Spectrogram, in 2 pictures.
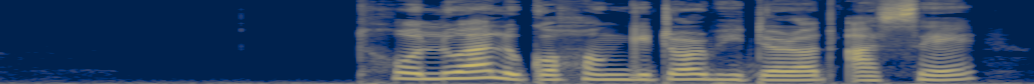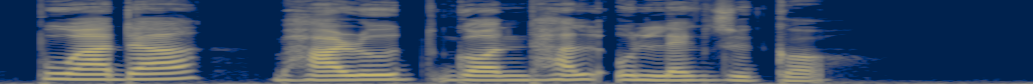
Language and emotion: Assamese, neutral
